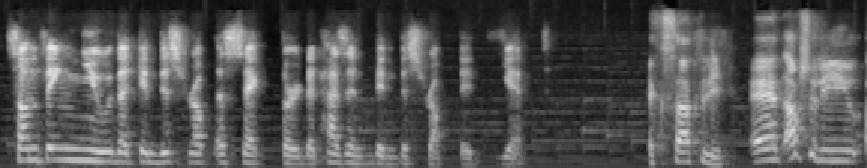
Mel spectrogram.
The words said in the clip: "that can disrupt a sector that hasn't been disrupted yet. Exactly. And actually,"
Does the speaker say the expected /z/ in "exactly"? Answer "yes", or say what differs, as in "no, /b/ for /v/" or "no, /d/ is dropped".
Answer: no, /s/ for /z/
